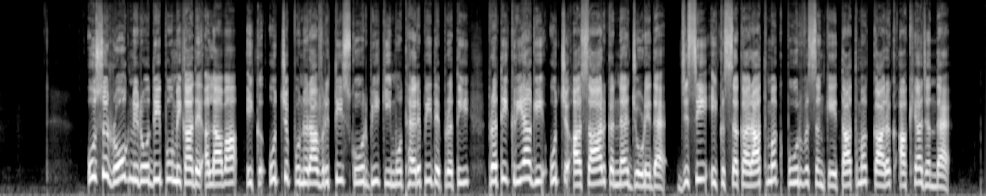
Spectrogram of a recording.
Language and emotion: Dogri, neutral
